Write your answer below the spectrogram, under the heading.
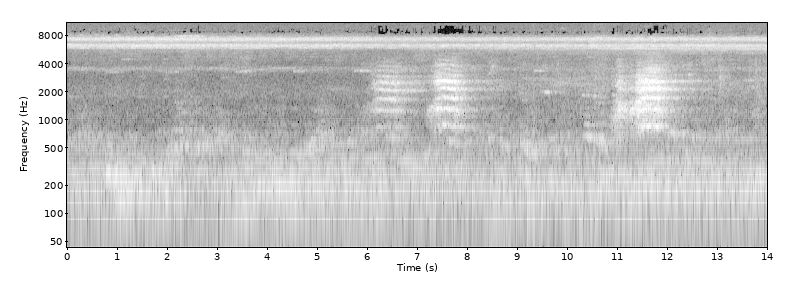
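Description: Rainforest soundscape playing in the exhibit: a steady high buzzing of insects such as crickets, with two louder animal calls, one about halfway through and another about four seconds later.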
